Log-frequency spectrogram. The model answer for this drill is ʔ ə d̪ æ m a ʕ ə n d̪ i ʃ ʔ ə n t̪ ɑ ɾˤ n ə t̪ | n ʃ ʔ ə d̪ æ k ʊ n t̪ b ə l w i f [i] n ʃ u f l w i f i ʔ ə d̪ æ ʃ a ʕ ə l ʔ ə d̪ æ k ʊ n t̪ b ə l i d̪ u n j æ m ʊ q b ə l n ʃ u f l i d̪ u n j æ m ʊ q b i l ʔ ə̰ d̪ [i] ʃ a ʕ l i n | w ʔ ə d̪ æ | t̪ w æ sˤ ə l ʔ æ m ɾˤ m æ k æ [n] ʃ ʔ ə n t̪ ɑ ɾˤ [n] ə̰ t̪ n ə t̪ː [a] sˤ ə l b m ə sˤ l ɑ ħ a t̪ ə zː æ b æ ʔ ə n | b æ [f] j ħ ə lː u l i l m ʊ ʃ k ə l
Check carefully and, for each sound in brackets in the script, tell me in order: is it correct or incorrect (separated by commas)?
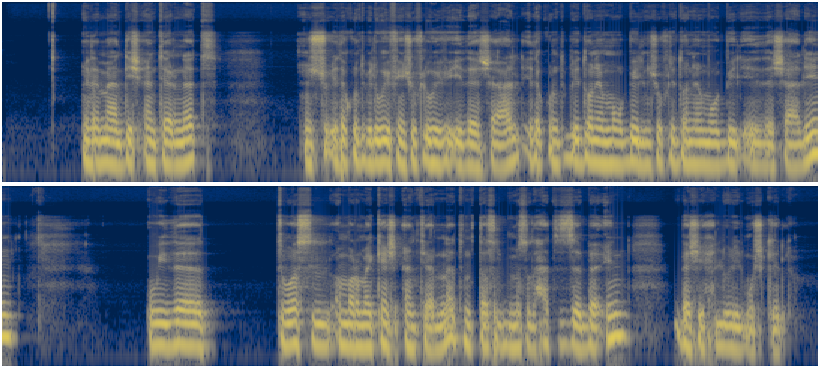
correct, incorrect, correct, correct, incorrect, incorrect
